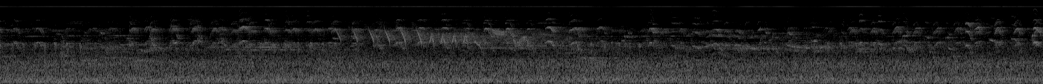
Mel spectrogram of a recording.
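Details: Woodpecker chicks in Helsinki, constantly hungry, chirping while an adult feeds them: a dense run of rapid, high, rasping chirps swelling in the middle, over heavy steady city noise.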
